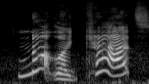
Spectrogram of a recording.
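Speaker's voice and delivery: shrill, passionate voice. Reading Alice aloud, the frightened mouse answering Alice, shrill, passionate voice. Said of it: "in a shrill, passionate voice".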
